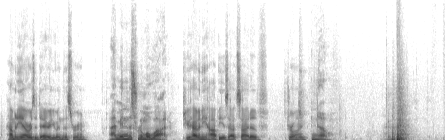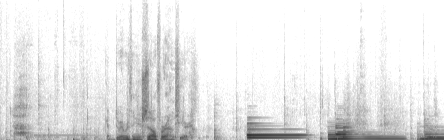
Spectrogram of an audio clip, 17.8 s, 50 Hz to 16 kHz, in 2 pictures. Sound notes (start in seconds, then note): 7.8 object thuds; 9.1 sighs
